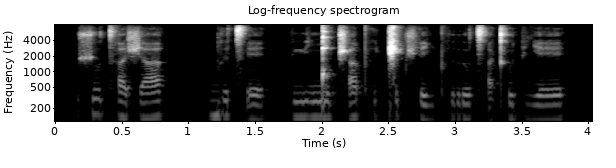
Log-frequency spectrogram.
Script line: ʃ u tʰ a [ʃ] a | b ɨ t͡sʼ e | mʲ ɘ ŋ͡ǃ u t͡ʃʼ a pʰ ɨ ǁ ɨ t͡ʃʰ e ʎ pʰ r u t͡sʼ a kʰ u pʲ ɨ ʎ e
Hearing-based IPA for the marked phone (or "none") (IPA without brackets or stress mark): ʃ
